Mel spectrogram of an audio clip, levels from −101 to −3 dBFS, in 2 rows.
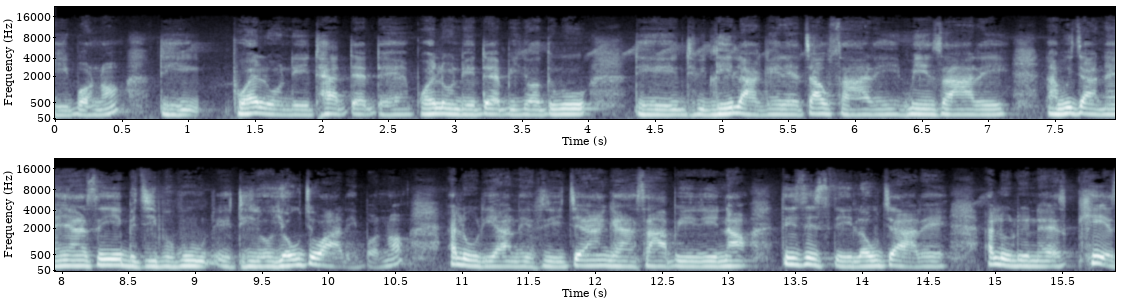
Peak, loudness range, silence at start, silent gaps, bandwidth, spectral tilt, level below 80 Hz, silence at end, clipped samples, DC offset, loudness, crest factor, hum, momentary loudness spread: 0 dBFS; 2 LU; 0 s; none; 13.5 kHz; -6 dB/octave; -56 dBFS; 0 s; under 0.1%; under 0.1%; -16 LUFS; 14 dB; none; 9 LU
